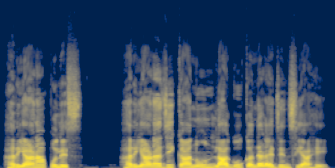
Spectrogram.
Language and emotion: Sindhi, neutral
